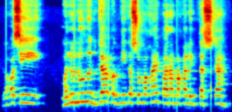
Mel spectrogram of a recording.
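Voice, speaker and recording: Rescuers urgently calling to a stranded man, as a man puts them on. The voice is raised and higher than usual. It sounds roomy, with a clear echo. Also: steady tone, quick pace. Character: urgent rescuers shouting from boat and helicopter.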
